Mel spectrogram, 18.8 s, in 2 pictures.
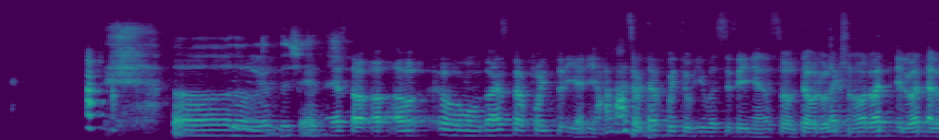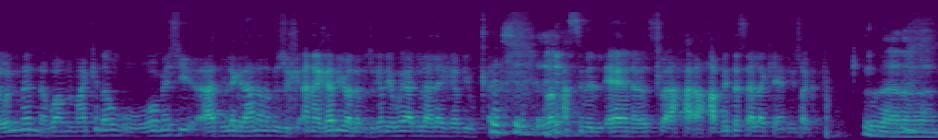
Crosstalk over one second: none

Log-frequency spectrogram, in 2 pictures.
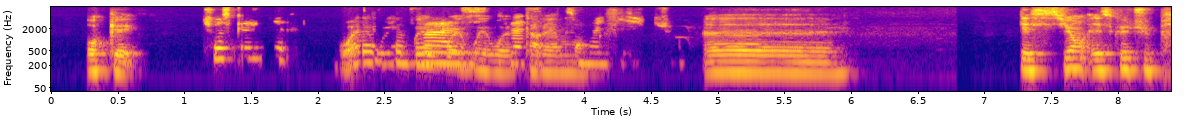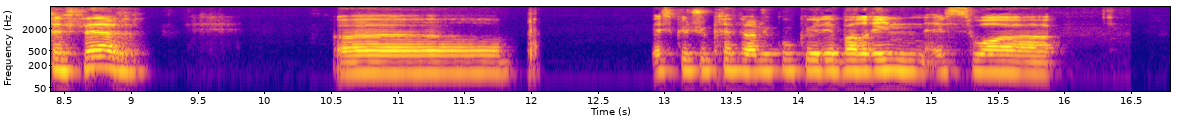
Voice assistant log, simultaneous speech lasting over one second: present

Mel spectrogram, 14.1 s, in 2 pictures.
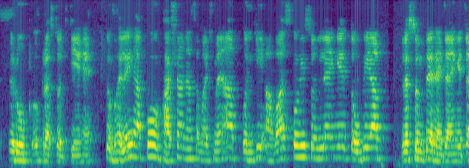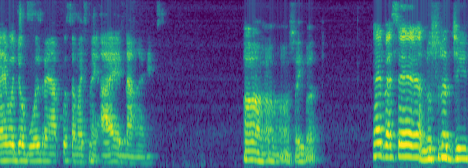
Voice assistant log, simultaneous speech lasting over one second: none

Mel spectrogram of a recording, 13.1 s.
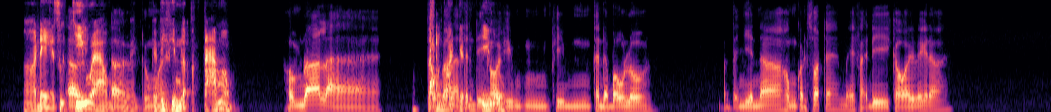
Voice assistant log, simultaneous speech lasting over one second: present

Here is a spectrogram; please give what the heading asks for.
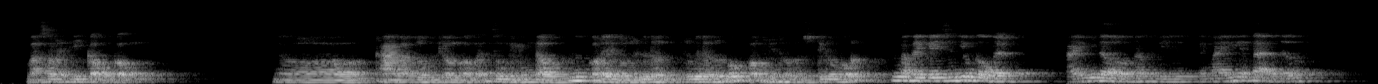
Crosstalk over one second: none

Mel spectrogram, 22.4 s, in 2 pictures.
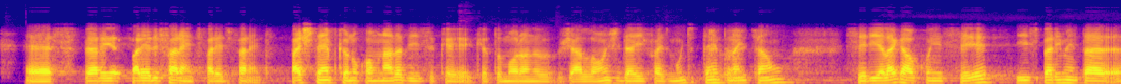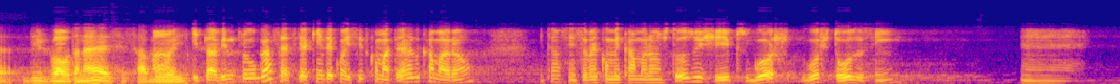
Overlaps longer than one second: none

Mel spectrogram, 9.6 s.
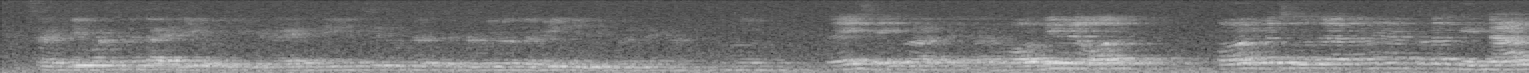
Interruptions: none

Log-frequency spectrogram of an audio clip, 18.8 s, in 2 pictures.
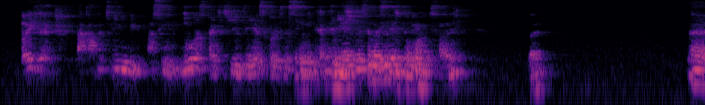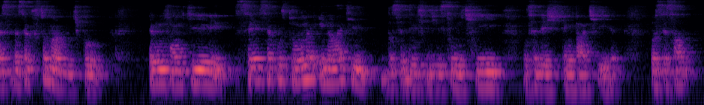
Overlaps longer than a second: present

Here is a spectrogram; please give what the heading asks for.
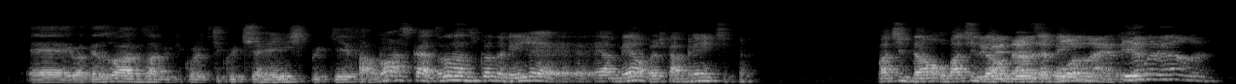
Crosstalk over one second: present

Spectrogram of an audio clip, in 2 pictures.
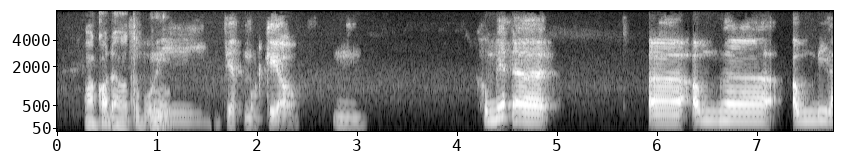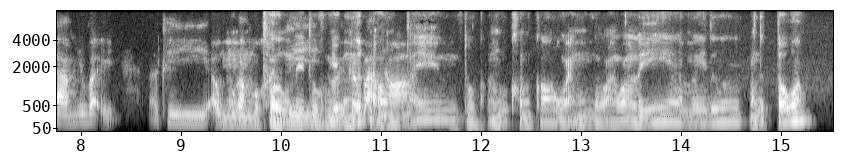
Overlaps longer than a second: present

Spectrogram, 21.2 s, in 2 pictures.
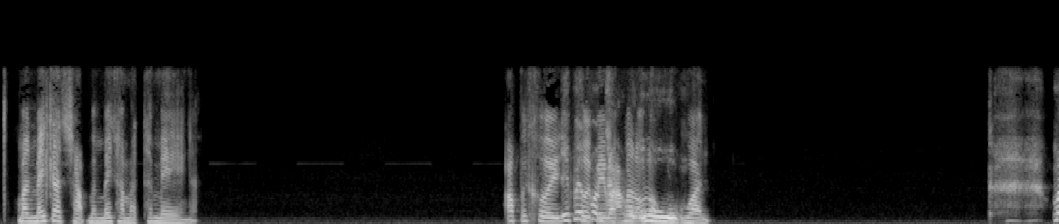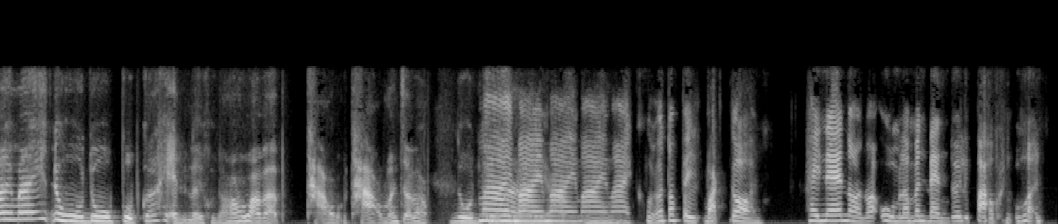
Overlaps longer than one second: present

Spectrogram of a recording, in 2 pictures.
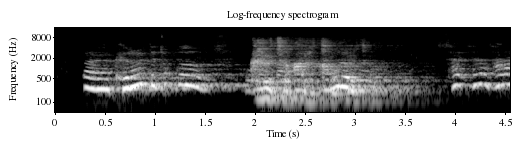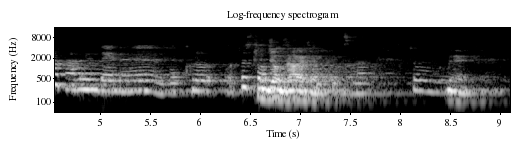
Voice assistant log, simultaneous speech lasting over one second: present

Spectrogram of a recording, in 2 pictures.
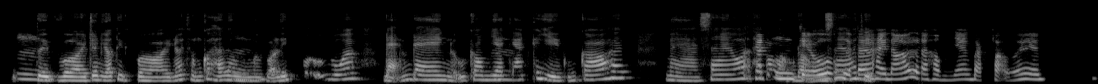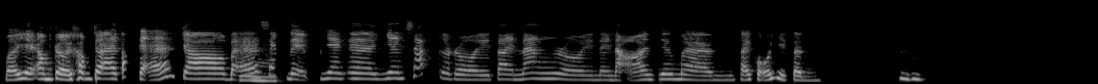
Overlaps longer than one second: present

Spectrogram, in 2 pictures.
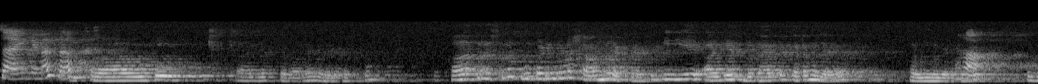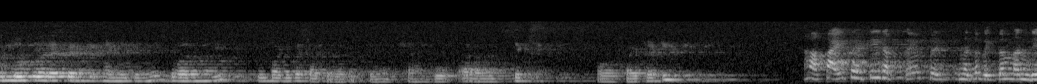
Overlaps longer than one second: none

